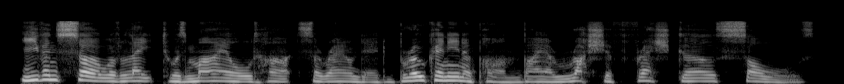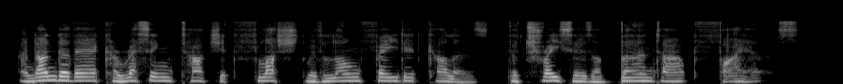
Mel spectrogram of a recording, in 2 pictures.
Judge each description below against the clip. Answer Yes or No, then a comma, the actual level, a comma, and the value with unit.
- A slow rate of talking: Yes, slow, 130 wpm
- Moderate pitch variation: Yes, average, 4.3 semitones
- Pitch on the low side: No, medium, 145 Hz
